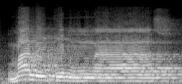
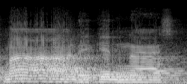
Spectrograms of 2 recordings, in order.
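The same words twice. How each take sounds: First: The first vowel of malikin is kept short. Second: The first vowel of malikin is drawn out long. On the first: The speaker calls it right. "Pendek tuh ya ... Malikin nas gitu, jelas" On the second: The speaker calls it wrong. "salah, jangan"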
